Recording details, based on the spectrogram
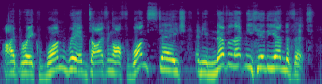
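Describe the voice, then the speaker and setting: A woman's voice: mid-range voice, expressive, moderate pace. A woman voicing an indignant, reckless male musician in a story reading.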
